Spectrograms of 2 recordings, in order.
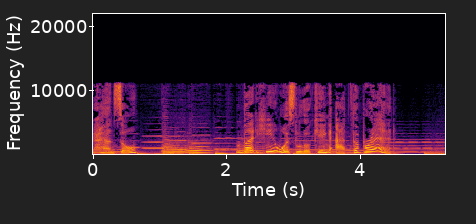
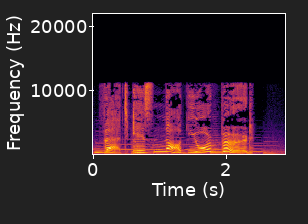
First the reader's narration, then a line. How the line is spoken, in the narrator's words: cried the wife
